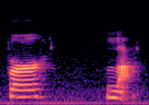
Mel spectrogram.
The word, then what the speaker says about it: Forlaith: The next name is Forlaith, and it means golden queen, and it's pronounced Forlaith.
